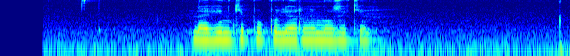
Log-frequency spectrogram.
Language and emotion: Russian, neutral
